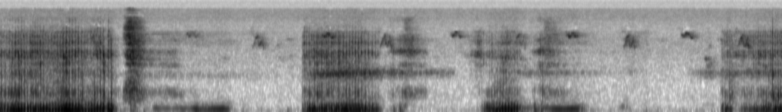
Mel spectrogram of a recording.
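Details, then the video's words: Lazy, sleepy English bulldog snoring while asleep: long rough low rumbling inhalations about every two and a half seconds, each followed by softer wheezy, whistling exhalations and short quiet pauses. "Snoring Lazy Sleepy English Bulldog!!"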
